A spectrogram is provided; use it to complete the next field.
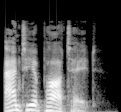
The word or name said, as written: antiapartheid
